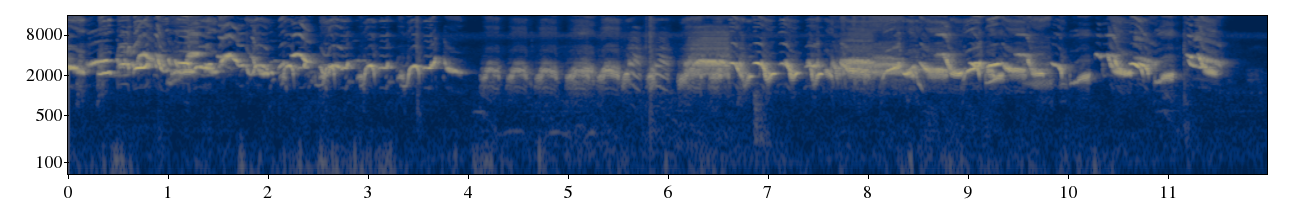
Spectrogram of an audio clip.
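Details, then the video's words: Bird singing a rapid, continuous warbling song of high twittering and chirping notes, tightly packed and varied, running almost without pause for about eleven seconds before stopping; faint clicks and soft background noise. "Chỉ có nghe chim hót là tâm hồn thanh thản nhất."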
